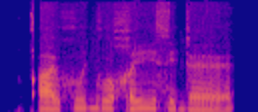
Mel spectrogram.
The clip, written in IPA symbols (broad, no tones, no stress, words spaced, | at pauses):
qʼɛːxʷi ɡuːχiː siɡɛː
